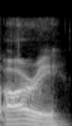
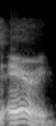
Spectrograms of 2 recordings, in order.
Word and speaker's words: Arey: Matt Ary, heaven forbid I call you Ari. Uh yeah, everybody does. So, it's probably annoying. You're like, "No, my name's Ary. Say it right."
